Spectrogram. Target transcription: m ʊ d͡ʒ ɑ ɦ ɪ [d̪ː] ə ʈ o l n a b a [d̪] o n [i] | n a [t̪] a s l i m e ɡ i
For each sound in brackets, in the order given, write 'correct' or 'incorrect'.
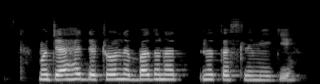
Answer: correct, correct, incorrect: a, correct

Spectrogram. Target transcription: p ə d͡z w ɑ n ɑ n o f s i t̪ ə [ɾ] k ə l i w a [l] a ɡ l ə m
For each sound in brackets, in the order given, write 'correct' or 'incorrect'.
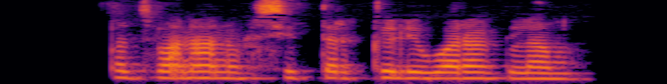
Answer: correct, incorrect: ɾ

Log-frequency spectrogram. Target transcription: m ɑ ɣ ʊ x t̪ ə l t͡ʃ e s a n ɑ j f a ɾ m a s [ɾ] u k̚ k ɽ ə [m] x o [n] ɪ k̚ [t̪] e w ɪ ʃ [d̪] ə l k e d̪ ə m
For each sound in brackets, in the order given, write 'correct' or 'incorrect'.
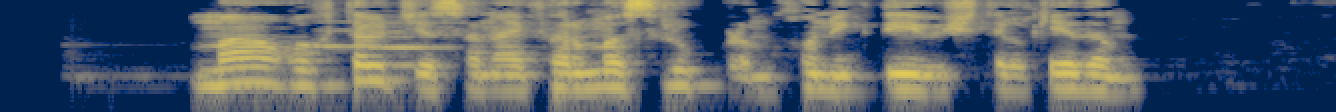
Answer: correct, correct, correct, incorrect: d̪, incorrect: t̪

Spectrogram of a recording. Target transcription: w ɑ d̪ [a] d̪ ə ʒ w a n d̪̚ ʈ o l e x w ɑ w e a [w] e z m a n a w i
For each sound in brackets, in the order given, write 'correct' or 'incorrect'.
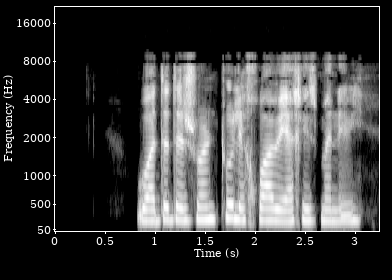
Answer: incorrect: ə, incorrect: ɣ

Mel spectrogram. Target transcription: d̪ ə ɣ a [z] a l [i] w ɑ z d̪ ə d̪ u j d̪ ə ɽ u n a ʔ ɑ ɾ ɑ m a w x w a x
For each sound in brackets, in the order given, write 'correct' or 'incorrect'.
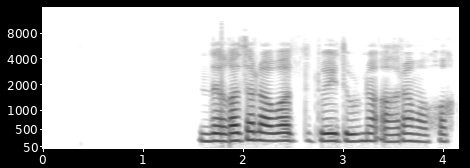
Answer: correct, incorrect: a

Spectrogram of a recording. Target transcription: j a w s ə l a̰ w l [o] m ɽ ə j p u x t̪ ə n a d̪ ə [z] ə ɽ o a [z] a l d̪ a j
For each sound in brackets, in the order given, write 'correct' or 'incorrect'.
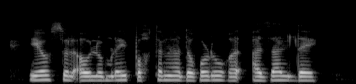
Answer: incorrect: u, incorrect: ɣ, correct

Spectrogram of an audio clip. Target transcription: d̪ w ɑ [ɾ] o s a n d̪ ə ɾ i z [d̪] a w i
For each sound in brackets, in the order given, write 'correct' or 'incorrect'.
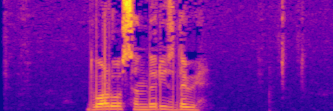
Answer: incorrect: ɽ, correct

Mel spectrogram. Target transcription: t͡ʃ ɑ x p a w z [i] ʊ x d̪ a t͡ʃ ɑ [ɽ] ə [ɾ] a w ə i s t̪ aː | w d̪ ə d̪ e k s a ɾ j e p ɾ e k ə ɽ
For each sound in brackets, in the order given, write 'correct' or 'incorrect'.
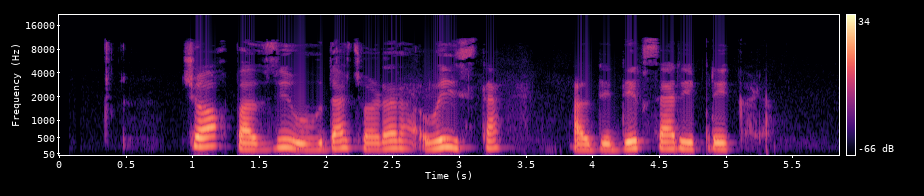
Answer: correct, correct, correct

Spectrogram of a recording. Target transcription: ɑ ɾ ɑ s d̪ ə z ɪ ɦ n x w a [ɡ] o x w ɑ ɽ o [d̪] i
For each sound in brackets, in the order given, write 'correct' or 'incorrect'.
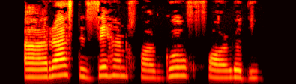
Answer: correct, correct

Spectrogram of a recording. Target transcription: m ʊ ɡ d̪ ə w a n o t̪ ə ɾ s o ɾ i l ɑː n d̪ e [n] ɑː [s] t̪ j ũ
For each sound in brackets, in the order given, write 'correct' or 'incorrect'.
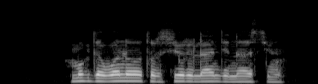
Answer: correct, correct

